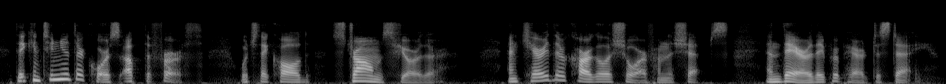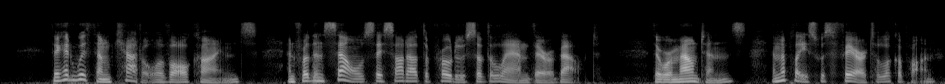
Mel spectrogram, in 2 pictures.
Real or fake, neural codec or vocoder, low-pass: fake; codec, 24 kHz, 0.9 kbps, DualCodec; 7.2 kHz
